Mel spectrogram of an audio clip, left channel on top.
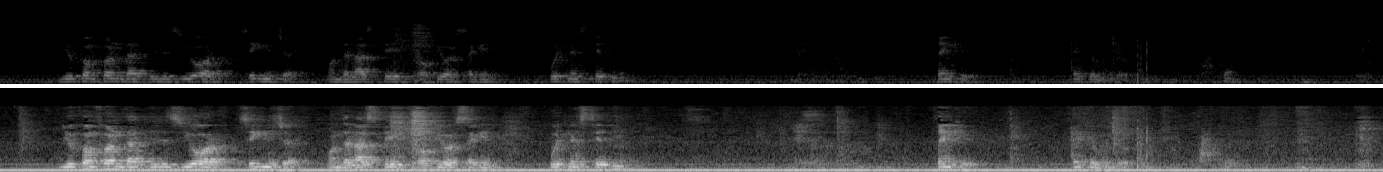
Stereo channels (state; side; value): quieter; left; 29.6 dB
